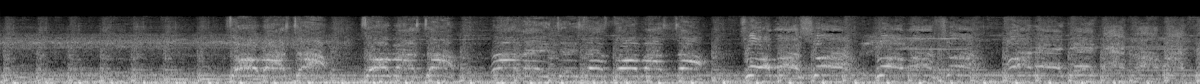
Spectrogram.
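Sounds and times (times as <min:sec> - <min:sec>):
punk band playing live: 0:00.0 - 0:12.0
shouted vocals: 0:02.3 - 0:12.0.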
